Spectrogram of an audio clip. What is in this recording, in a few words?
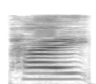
"pai1", pinyin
